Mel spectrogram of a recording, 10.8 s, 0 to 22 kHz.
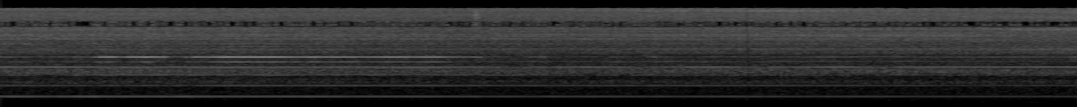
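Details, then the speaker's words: Genmitsu 3030 PROVer Max fitted with a 1.25HP Makita router, running the same aluminum G-code with up to 1mm progressive step-down: steady high-pitched whine holding an even pitch with no chatter. It cuts smoothly, much better than the stock 300W spindle. "I think the result is much better all of them look smooth even the last one with the progressive 1 m maximum step down"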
